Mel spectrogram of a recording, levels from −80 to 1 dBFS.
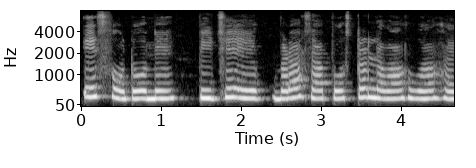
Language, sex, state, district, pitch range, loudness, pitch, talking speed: Hindi, female, Uttar Pradesh, Lucknow, 245-270 Hz, -11 LUFS, 250 Hz, 140 wpm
